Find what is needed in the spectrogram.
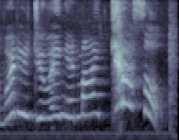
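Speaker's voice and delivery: high, loud shout landing on "castle"; stress on castle. Shown as a demonstration. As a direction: save the biggest punch for "castle". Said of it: "pick one word in that sentence to really emphasize".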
